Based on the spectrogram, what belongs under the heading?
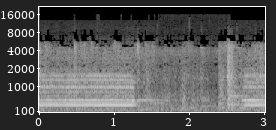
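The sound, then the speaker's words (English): A steam train whistle, sounded as a warning to riders on the tracks ahead, gives a loud, steady blast of over a second, stops abruptly, then starts sounding again, all over the continuous chugging rumble of a moving train. “Give a warning!”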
